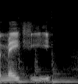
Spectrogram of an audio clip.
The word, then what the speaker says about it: Métis: Yeah, the Métis. That's how you pronounce it, by the way.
